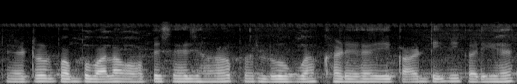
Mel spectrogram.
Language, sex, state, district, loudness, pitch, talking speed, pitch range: Hindi, male, Chandigarh, Chandigarh, -18 LUFS, 130 Hz, 195 wpm, 125-135 Hz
